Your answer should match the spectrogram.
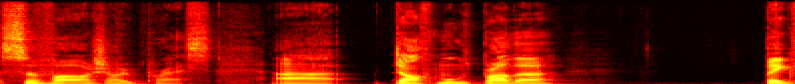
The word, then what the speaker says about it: Savage: In the Clone Wars, so if you've not seen the Clone Wars, you might need to check that out, because Sauvage, and that's how it's pronounced, Sauvage Opress, he's a beast.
